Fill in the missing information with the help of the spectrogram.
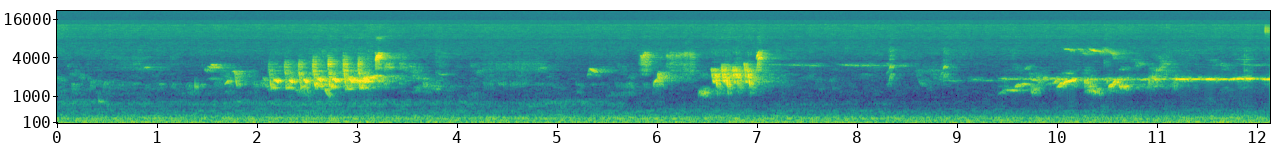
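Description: Small songbirds chirping and singing in short trilled phrases, loudest about two and six seconds in. Near the end a thin steady whistling tone starts and holds, over a steady low rumble.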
